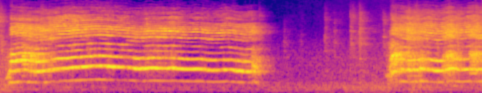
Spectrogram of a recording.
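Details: Spike, a male Moluccan cockatoo playing atop his cage, gives a long, loud, harmonic squawk lasting over two seconds, a brief pause, then starts another drawn-out call in a small room.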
